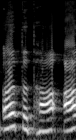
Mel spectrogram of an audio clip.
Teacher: तो देख लेते हैं कि अ तथा आ का उच्चारण स्थान कंठ है। कंठ होने के कारण इसे कंठ्य वर्ग में रखा गया है।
